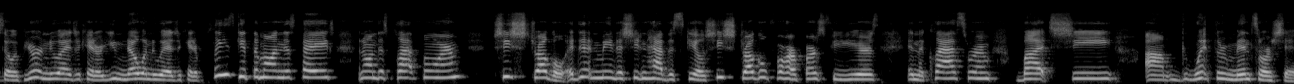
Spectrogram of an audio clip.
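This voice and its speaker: Against a quiet background, a woman with a high pitch speaks in an animated tone with lively intonation. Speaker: educational consultant and show host. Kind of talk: live-stream introduction. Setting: live stream. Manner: fast.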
